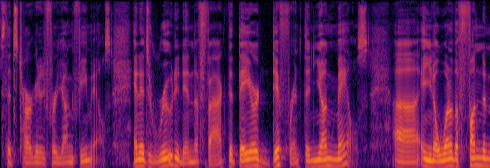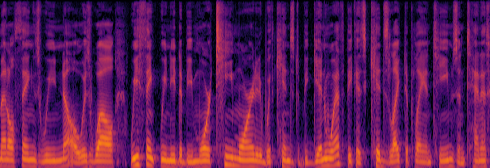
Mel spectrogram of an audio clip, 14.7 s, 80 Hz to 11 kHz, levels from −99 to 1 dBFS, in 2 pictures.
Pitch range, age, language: 110-135 Hz, 40-59, English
